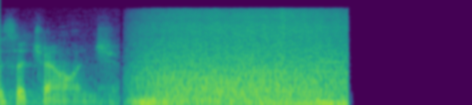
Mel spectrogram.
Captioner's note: waves crashing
